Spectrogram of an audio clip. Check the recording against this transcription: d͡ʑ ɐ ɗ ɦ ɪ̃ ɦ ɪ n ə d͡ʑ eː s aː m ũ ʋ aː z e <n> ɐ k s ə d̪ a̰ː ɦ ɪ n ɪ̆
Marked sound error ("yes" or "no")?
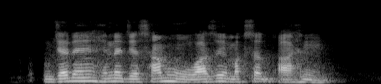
yes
